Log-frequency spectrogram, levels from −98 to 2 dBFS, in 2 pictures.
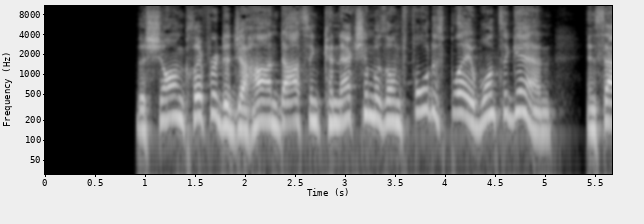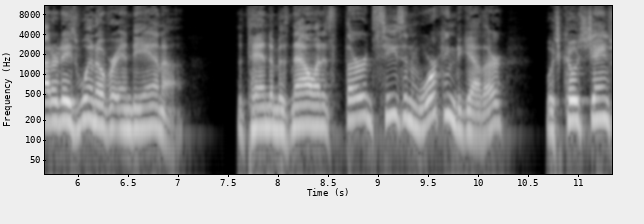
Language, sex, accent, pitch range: English, male, American, 155-205 Hz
